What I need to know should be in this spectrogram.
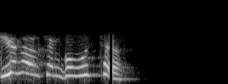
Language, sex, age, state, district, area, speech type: Kashmiri, female, 30-45, Jammu and Kashmir, Budgam, rural, conversation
